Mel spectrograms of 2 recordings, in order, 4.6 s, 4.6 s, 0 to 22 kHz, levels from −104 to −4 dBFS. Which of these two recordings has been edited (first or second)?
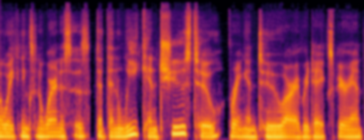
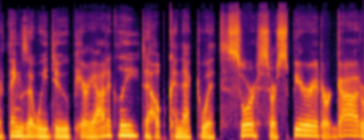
first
